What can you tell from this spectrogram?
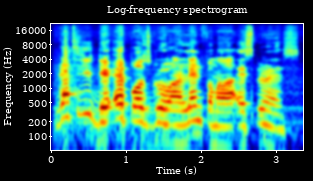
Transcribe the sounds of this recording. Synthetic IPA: ɡɹatitideʔɛpɔtɡɹoãnlɛ̃nfɹɔ̃mawaʔɛkspiɹiɛ̃ns

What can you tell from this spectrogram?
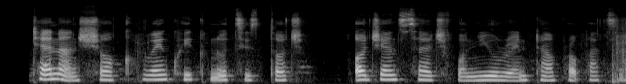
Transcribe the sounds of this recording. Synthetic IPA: tʰɛnãnʃɔkwɛ̃nkʰwiknotʰistʰɔt͡ʃ | ɔd͡ʒɛ̃ntsɛt͡ʃfɔnjuɹɛ̃ntʰapʰɹɔpʰatʰi

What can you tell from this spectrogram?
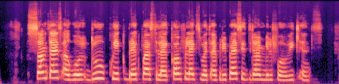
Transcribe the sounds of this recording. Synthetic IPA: sʌ̃mtãɪ̃msaɪɡodukʰwikbɹekpastlaɪkʰːɔ̃ɱflɛk̚tsbʌtajpɹipɛsitdãʊ̃nbilfɔwikʰɛ̃nds

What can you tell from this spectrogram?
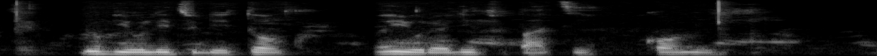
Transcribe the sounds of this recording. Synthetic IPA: nubiolitudetɔk | nejuɾɛditu̥pati | kɔmi

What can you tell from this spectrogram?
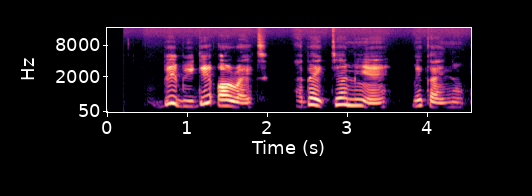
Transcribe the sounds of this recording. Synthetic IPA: bebideʔɔlɾaɪt | abɛk̚temĩɛ | mekainɔ̃

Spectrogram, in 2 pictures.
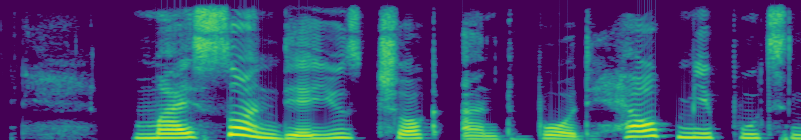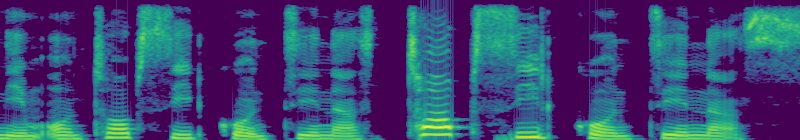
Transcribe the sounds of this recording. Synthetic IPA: maɪsɔ̃ndejust͡ʃɔkãndbɔdhɛlˠp̚mipʰutnẽmʔɔ̰̃ntʰɔpsidkʰɔ̃ntʰẽnastʰɔpsidkʰɔ̃ntʰẽna̰s

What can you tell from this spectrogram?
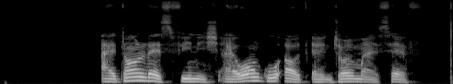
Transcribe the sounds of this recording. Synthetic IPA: aɪdõntɹɛstfiniʃaɪwõnɡoʔaʊtʰɛ̃nd͡ʒɔɪmaɪsɛlf

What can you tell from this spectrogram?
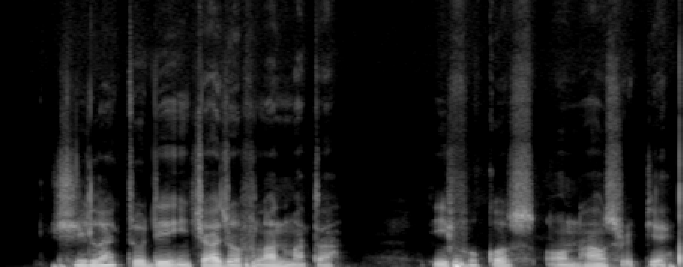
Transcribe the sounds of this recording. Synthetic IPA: ʃilaɪk̚tʰudeĩnt͡ʃad͡ʒɔflãndma̰tʰa | ifokɔsɔ̰̃nɦaʊsɹḭpiɛ̰

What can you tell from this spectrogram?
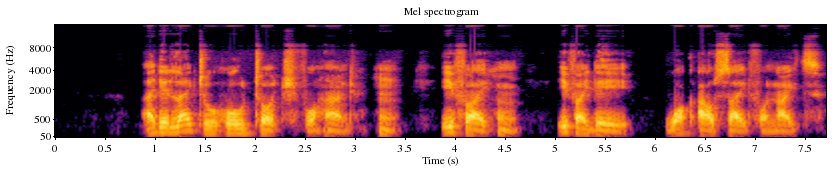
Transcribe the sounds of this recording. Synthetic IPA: ʔaɪdelaɪk̚tʰuholˠd̚tʰɔt͡ʃfɔɦãnd | h̩ | ifaɪhm̩ | ifaɪde | wɔkaʊtsaɪd̥fɔnaɪt

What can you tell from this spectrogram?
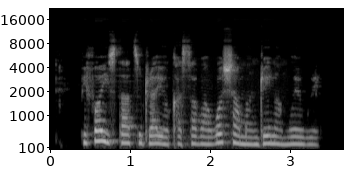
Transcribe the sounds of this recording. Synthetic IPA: b̥ifɔjustatːudɾaɪjɔkʰasavawɔʃamãn̩dɾẽnamwɛwe

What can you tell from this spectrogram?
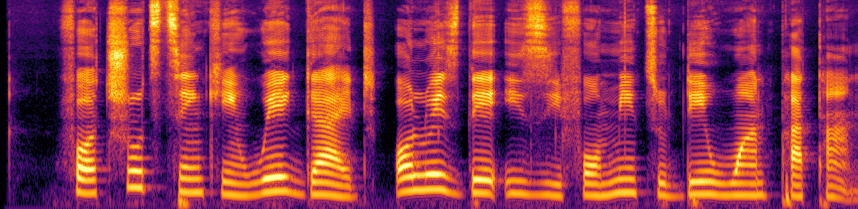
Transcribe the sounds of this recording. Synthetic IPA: fɔtʰɹutθĩŋkʰĩŋweɡaɪdɔlwezdeʔizifɔmitʰudewãnpʰatʰãn

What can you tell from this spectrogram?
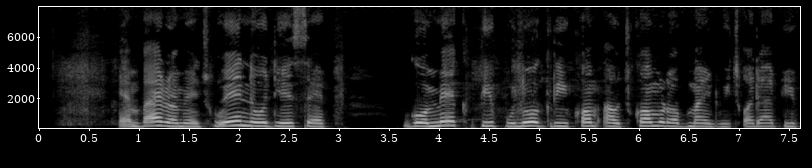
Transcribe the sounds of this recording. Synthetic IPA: ɛ̰̃ɱvaɪɹɔ̃nmɛ̃ntwenodesɛp | ɡomekpipnoɡɾikʰɔ̃ma̰ʊtkɔ̃mɹɔb̚mãɪ̃ndwitɔdapip

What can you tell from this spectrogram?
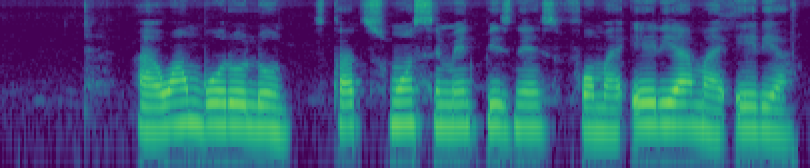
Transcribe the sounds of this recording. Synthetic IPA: aɪwãnbɔɾolõn | stʰatsmɔsimɛ̃nt̚b̥iznɛsfɔmaɪʔeɹiamaɪʔeɹia

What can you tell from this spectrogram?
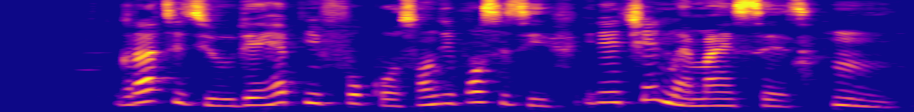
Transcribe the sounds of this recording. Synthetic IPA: ɡɾatitjudeɦɛlpmifokɔsɔ̃ndipɔsitividet͡ʃẽnd͡ʒmaɪmãɪ̃ndsɛth̩

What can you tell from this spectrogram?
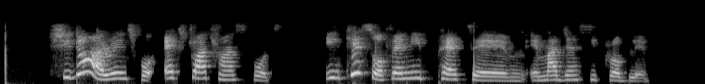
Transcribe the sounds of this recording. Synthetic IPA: ʃidɔ̃naɹẽnd͡ʒfɔɛkstɹatʰɹãnspɔt | ĩnkʰesɔfɛnipʰɛtɛmemad͡ʒɛ̃nsipɹɔblɛ̃m

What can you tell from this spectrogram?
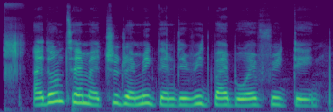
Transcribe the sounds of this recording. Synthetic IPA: aɪdõntʰːɛlmaɪt͡ʃilˠdɹɛ̃nmek̚dɛ̃mdeɹid̚baɪbɔlɛvɹide

